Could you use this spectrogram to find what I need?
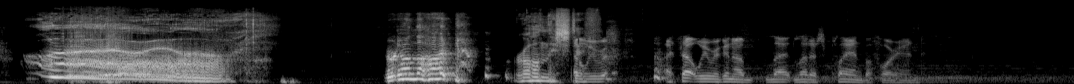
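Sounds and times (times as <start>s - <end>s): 
tired dragon creature groaning roar: 0.3s - 2.7s
speech: 4.0s - 9.3s.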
